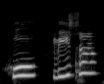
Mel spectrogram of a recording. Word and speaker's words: Julisa: Basically, my name, guys, you ask who and then Lisa. Put it together. Who? Lisa. Who? Lisa.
